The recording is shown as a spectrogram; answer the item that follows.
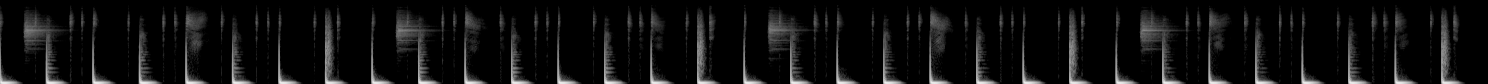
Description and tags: Minimal Techno drum loop extracted from an Ableton project that I chose to discontinue. No fancy effects, just a simple drum pattern with some elements.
